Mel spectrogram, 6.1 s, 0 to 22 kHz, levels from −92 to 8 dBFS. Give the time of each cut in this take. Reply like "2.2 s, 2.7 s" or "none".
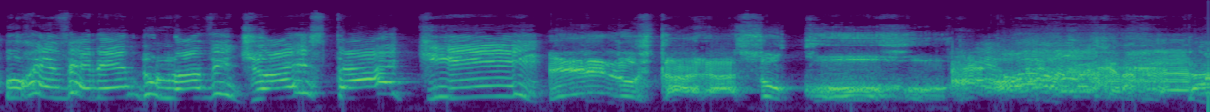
3.7 s, 4.6 s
